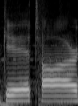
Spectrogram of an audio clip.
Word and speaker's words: guitar: start the phrase with but guitar has the stress on the second syllable so you have to say it like guar guitar in order to make it work and it sucks a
